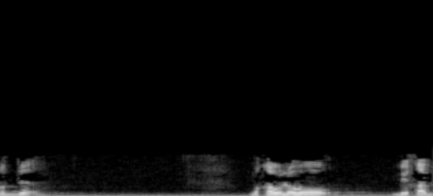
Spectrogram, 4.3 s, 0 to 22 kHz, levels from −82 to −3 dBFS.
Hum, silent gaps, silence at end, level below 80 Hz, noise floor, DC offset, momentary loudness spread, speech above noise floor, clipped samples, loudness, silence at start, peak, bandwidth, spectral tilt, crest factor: none; none; 0 s; -50 dBFS; -47 dBFS; 1%; 19 LU; 29 dB; under 0.1%; -19 LUFS; 0 s; -4 dBFS; 4.7 kHz; -10 dB/octave; 18 dB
